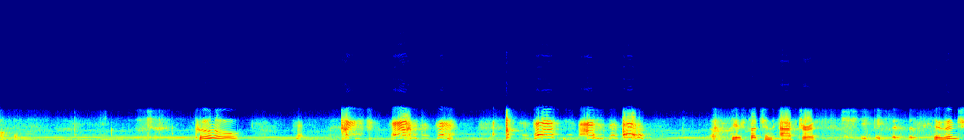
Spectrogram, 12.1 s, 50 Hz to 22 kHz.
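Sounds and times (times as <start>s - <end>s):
girl fake crying and coughing: 4.2s - 5.7s.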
